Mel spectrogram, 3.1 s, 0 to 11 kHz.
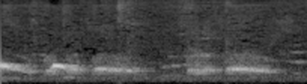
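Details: Spotted dove 'kuku 6' song delivered vigorously: a loud opening coo, then softer, hollow, low-pitched coos that taper away into quiet.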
